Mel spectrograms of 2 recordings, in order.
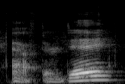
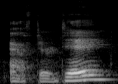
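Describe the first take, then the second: No difference in how they are said.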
